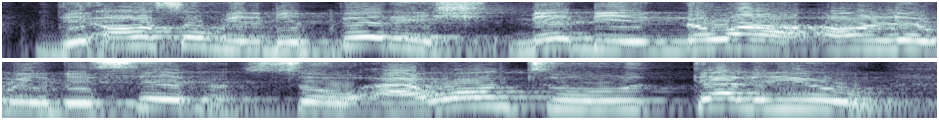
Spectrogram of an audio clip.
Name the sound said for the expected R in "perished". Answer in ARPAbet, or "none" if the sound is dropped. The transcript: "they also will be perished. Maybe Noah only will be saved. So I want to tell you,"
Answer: R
